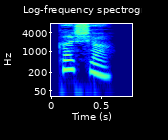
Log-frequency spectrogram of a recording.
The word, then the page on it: ಕೇಶ: kēśa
